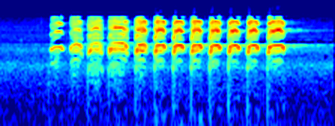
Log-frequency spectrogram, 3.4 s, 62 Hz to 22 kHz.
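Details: Osprey at Loch Arkaig on 31 August 2022, calling while delivering an early breakfast to the nest: a quick run of about twelve piercing, whistled chirps, around five per second, growing louder towards the end.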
